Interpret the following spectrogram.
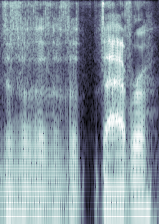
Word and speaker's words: Vavra: I have a couple, Brian Vavra, as that's a joke, like Brett Favre, how you say it?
